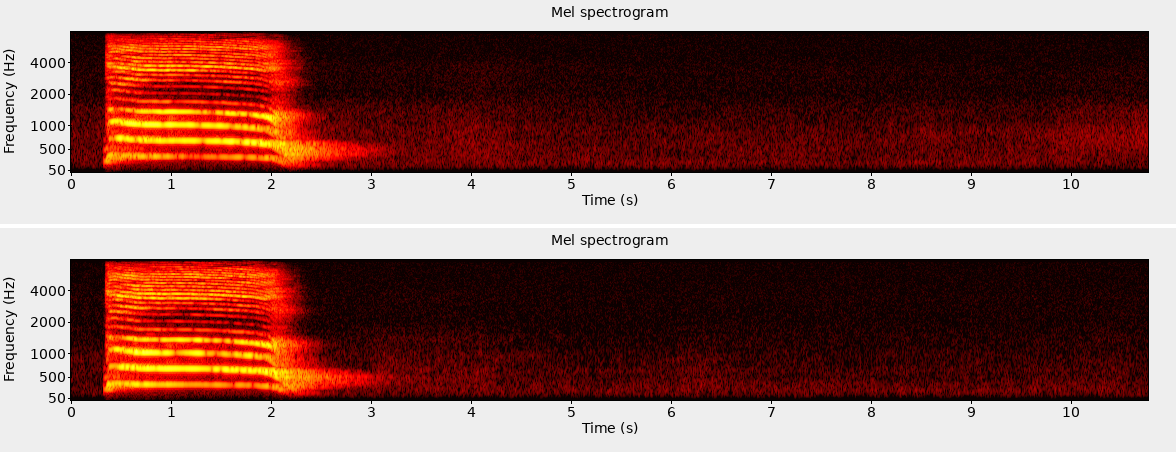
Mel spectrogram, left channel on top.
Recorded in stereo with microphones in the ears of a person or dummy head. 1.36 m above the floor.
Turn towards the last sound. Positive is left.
turn(degrees=-45)  # may be behind; listen again after turning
